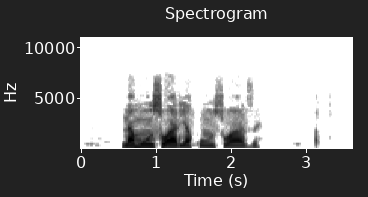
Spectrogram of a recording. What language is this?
Ganda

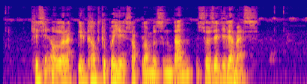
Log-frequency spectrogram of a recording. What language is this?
Turkish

